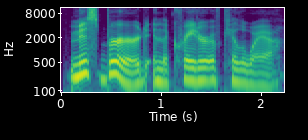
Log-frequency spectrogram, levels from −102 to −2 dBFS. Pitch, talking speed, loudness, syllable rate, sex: 180 Hz, 190 wpm, -17 LUFS, 4.5 syllables/s, female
